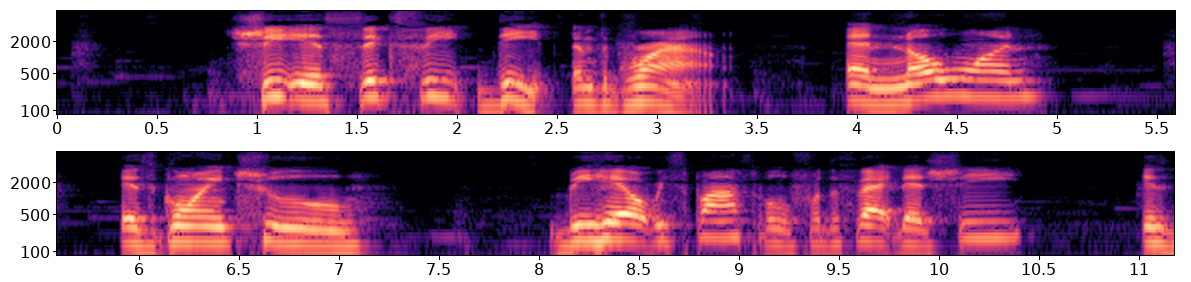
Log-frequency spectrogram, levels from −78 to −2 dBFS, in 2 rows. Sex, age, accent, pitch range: male, 30-49, American, 135-185 Hz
